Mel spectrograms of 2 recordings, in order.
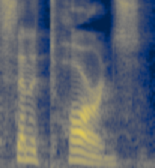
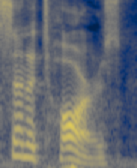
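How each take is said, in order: First: The word ends with a 'tards' sound instead. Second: The word ends with a plain 'tors' sound. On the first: The speaker calls it wrong. "which they mispronounce as senatards" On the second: The speaker calls it right. "Not senators"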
